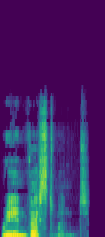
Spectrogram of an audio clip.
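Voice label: "reinvestment", British English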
